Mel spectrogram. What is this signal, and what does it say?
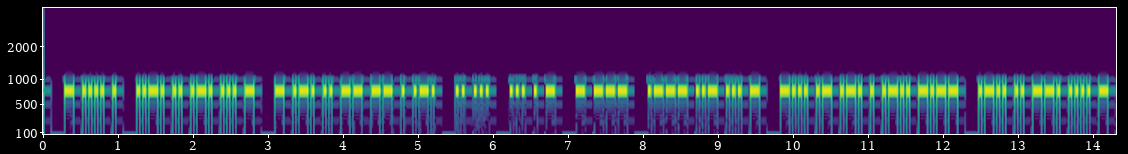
Morse code, heard as a keyed tone, about 30 wpm, 750 Hz. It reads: THE FIRST TRIMMER IS SET TO JUST BARELY LIGHT
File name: Archive / 30 WPM / 30WPM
